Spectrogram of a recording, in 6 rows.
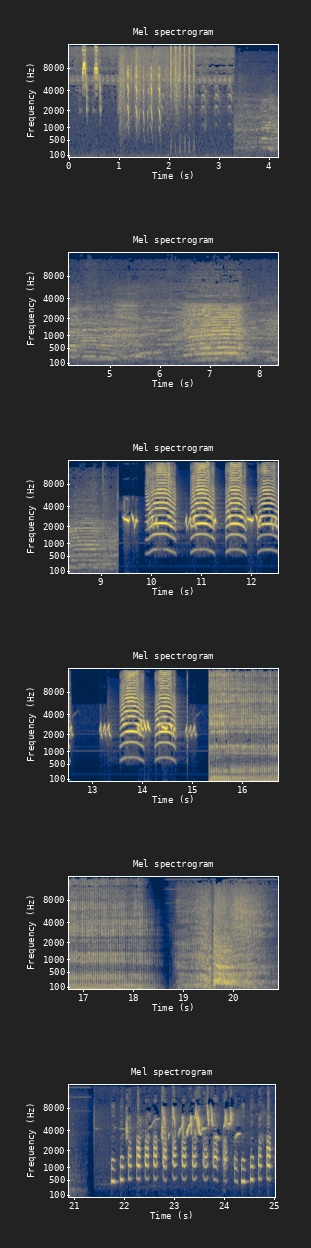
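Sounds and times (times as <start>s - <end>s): cattle mooing: 3.3s - 9.4s
peacock calling: 9.4s - 15.1s, 21.8s - 25.0s.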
